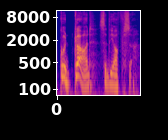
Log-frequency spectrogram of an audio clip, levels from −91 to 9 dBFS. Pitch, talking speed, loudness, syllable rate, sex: 150 Hz, 180 wpm, -22 LUFS, 4.9 syllables/s, male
